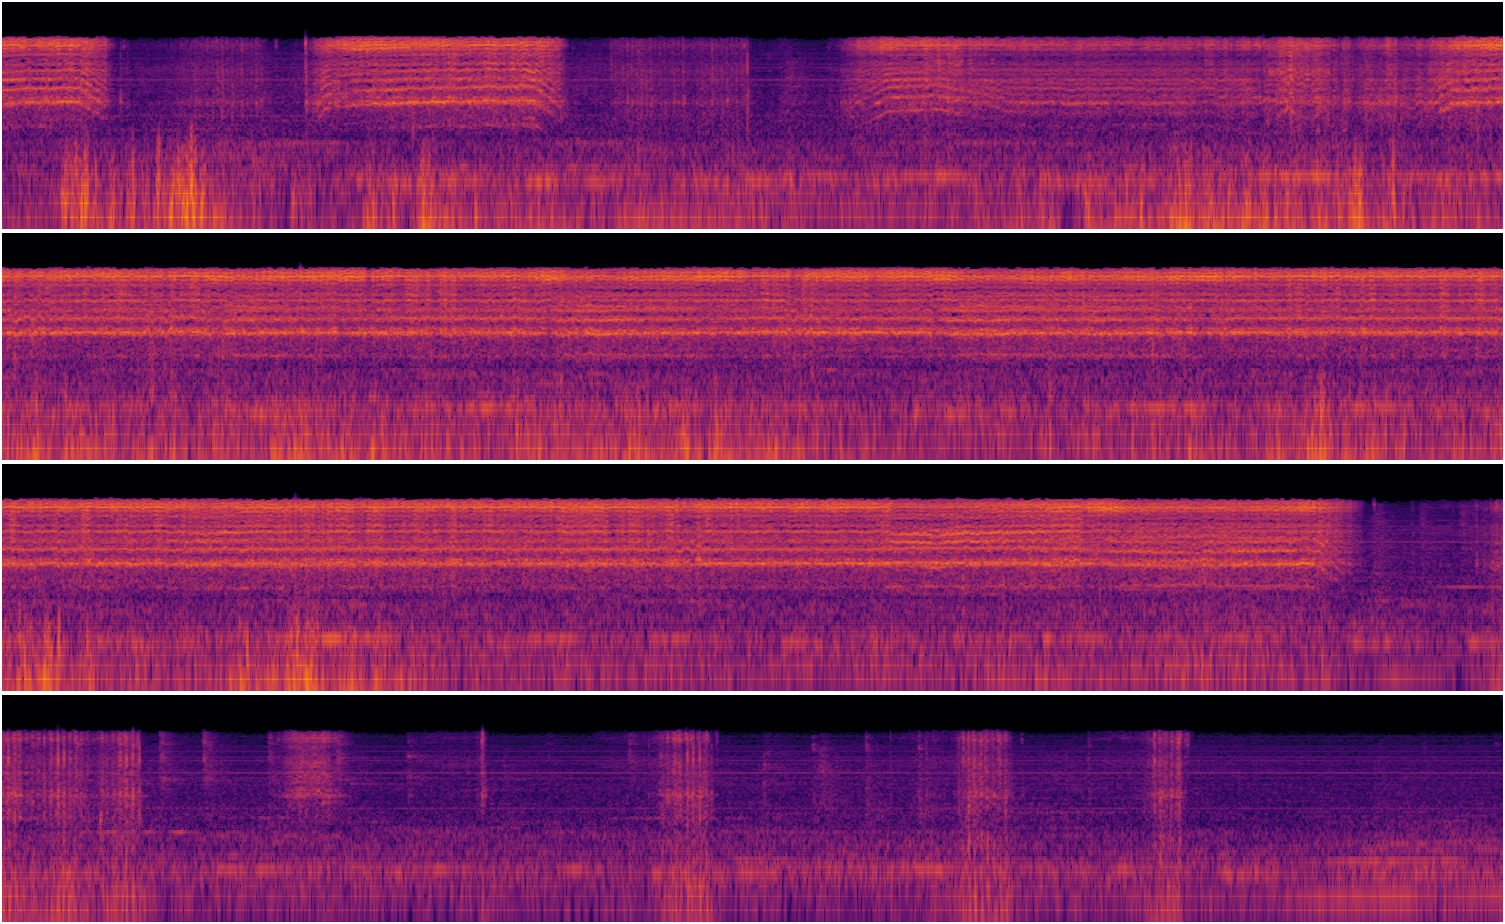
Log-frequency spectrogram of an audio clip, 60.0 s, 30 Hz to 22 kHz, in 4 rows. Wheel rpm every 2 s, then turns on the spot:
100, 60, 120, 20, 80, 80, 80, 120, 160, 160, 160, 160, 160, 160, 160, 160, 160, 160, 160, 160, 160, 130, 10, 10, 20, 10, 10, 20, 10, 0.
6-8 44-48 50-56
